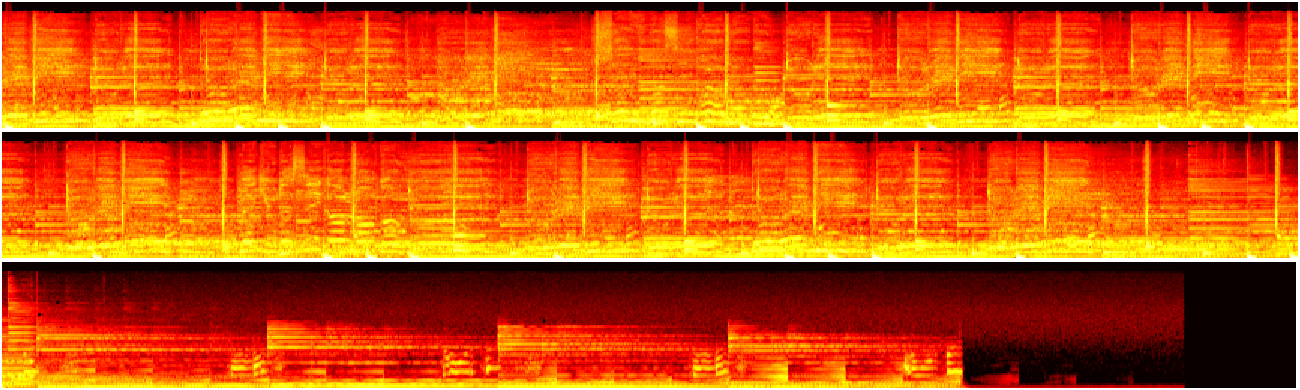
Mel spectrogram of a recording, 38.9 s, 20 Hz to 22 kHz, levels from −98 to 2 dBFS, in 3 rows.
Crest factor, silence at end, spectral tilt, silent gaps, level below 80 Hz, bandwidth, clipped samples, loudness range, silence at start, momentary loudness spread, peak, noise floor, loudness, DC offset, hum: 14 dB; 3.35 s; -5 dB/octave; none; -18 dBFS; 16 kHz; 0.2%; 12 LU; 0 s; 14 LU; 0 dBFS; -63 dBFS; -16 LUFS; under 0.1%; none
